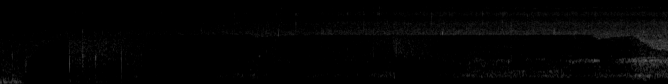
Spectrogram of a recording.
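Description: Faint rain falling steadily, slowly growing a little louder toward the end.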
